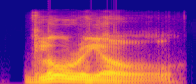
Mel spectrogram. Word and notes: gloriole: British English

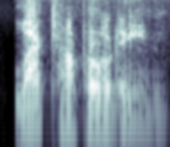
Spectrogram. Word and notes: lactoprotein: American English

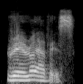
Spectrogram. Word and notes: rara avis: Indian

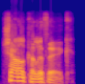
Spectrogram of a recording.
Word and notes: chalcolithic: British English

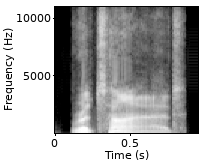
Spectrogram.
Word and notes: retired: British English

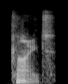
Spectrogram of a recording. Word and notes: kite: British English

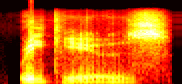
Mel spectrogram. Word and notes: retuse: American English

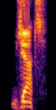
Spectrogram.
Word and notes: jut: British English

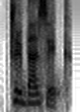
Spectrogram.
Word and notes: tribasic: Indian

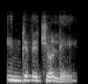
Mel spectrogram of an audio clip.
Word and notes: individually: Indian

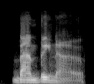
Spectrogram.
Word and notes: bambino: British English

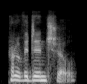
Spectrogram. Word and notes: providential: Indian

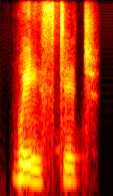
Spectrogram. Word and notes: wastage: Indian

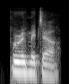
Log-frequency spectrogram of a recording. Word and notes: perimeter: Indian

